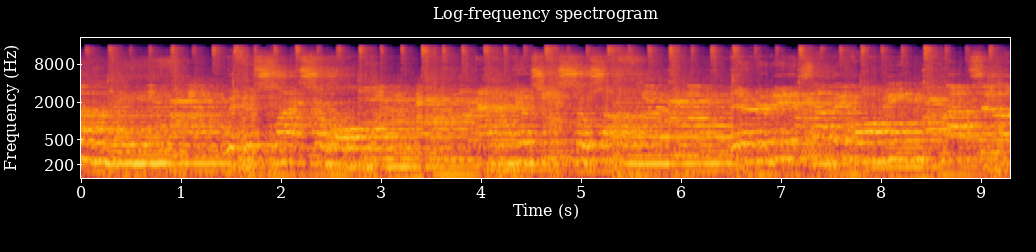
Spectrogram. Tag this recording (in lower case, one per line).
male singing
music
